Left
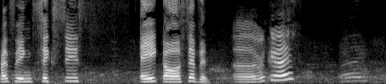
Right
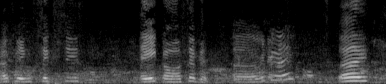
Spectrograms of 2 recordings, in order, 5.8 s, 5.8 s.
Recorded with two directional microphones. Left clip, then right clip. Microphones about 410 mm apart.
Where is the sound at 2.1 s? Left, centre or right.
Left.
